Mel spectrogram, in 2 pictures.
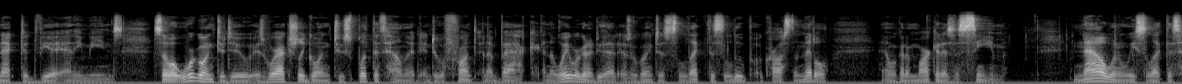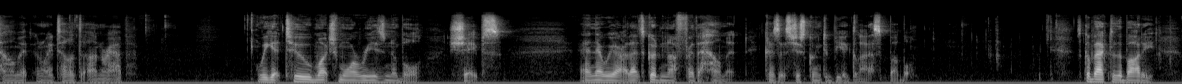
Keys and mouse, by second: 10.6 a, 10.8 a, 18.6-19.6 middle drag, 22.0 Tab, 22.4-23.6 right drag, 22.8 Tab.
